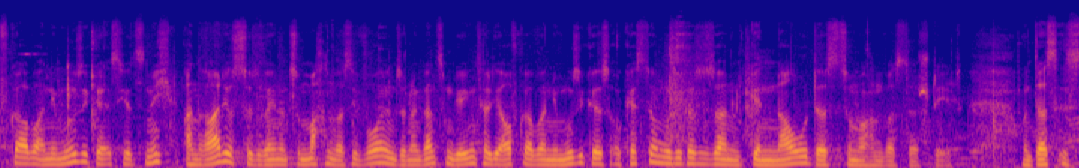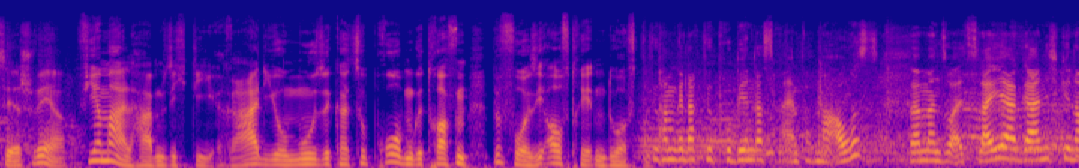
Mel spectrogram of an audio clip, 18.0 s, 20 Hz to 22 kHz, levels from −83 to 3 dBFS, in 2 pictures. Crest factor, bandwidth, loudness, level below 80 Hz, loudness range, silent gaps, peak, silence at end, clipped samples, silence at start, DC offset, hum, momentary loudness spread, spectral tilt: 20 dB; 15.5 kHz; -23 LUFS; -50 dBFS; 3 LU; none; -4 dBFS; 0 s; under 0.1%; 0 s; under 0.1%; none; 9 LU; -6 dB/octave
